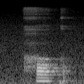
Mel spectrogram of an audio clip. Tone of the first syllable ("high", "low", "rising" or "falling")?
low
